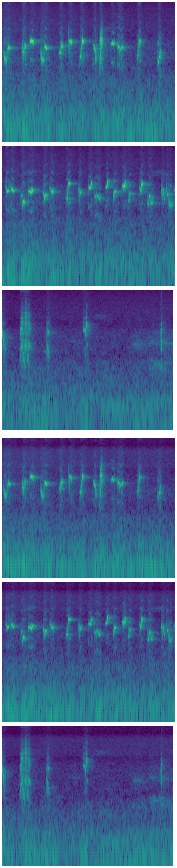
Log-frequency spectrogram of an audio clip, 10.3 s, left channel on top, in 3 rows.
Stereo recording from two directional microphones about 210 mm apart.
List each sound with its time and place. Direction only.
0.0 s bird: 10° left (ahead or behind)
10.1 s tick-tock: 10° left (ahead or behind)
